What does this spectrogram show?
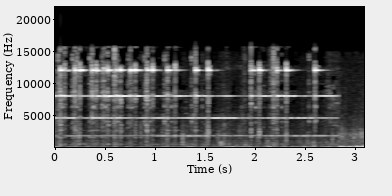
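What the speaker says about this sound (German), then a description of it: "Warte mal, klingeln." A bicycle bell rings with rapid repeated metallic dings for nearly three seconds, bright and close, fading out at the end.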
